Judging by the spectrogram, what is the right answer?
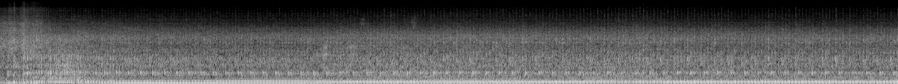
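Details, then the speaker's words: Mid-engine Mitsubishi Eclipse 4G63 restarted after timing/tensioner work, lumpy idle with faint irregular knock under exhaust rumble; owner pretty sure the knock is still there, source unclear (rod knock, lifter or timing belt considered). "pretty sure the knock's still there but we're going to take it for a drive"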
